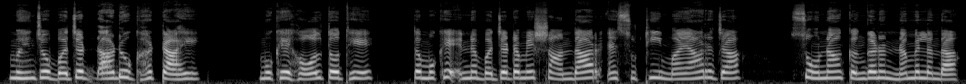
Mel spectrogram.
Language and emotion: Sindhi, fearful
